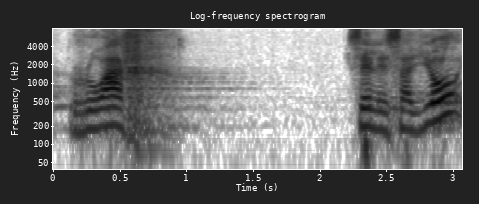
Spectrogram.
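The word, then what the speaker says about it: רוּחַ: Así como suena, se pronuncia la CH en hebreo como J, Roach.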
